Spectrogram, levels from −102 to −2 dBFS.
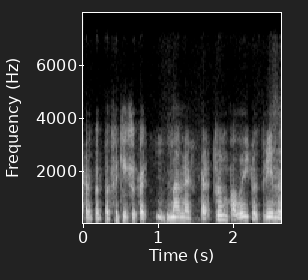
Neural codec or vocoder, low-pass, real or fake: codec, 24 kHz, 1 kbps, SNAC; 7.2 kHz; fake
